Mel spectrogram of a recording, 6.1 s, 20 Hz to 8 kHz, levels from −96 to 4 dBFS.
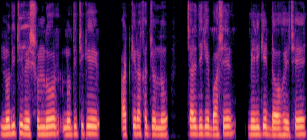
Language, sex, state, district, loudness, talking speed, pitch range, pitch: Bengali, male, West Bengal, Jalpaiguri, -17 LUFS, 115 wpm, 145-160 Hz, 155 Hz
